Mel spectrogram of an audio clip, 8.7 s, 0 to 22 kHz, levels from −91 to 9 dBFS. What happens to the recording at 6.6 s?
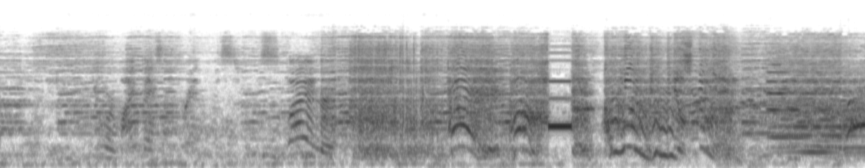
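Nothing goes wrong at 6.6 s; the audio plays through that moment intact, with no dropout, click or other fault.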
